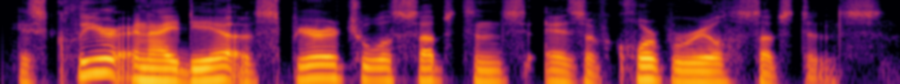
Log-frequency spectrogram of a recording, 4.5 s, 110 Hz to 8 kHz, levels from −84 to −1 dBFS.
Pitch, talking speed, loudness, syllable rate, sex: 120 Hz, 145 wpm, -18 LUFS, 4.8 syllables/s, male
